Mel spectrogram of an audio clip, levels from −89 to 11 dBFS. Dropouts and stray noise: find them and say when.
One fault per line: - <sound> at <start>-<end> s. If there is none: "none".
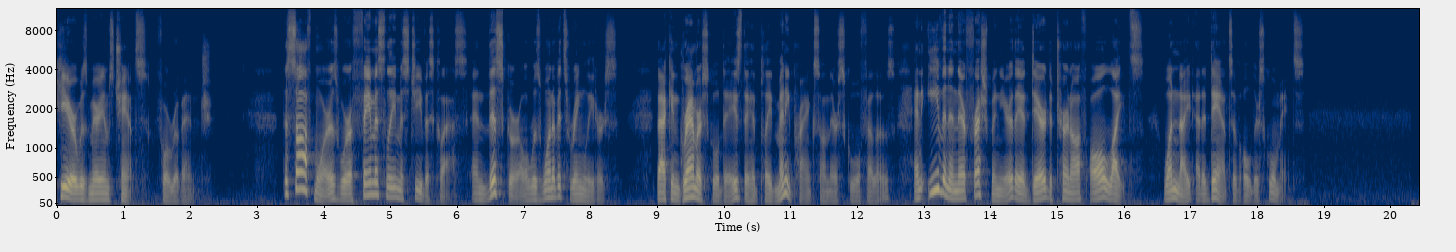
none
